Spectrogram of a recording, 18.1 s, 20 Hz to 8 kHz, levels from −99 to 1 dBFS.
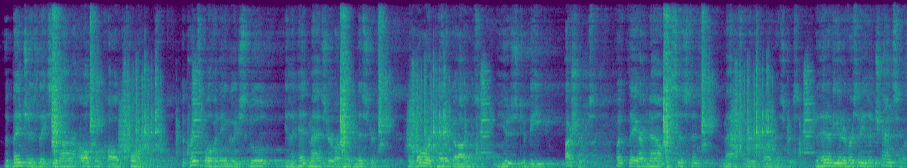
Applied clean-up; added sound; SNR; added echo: none; Squeak; 3 dB; reverberation time 2.5 s.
